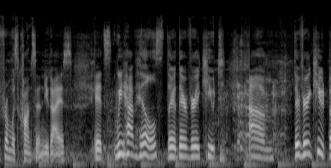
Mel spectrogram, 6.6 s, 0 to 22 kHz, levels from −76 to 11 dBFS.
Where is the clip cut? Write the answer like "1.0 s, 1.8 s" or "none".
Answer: 5.7 s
